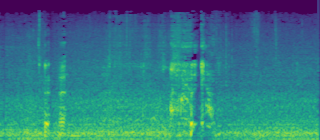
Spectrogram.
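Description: A man coughing and clearing his throat, with one sharp cough about halfway through, as powdery chicken seasoning catches in his throat.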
